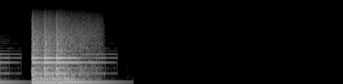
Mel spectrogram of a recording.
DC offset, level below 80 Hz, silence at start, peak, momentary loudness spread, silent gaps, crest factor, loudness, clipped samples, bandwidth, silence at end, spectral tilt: under 0.1%; -34 dBFS; 0 s; -4 dBFS; 17 LU; none; 22 dB; -19 LUFS; under 0.1%; 14 kHz; 2.25 s; -4.5 dB/octave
